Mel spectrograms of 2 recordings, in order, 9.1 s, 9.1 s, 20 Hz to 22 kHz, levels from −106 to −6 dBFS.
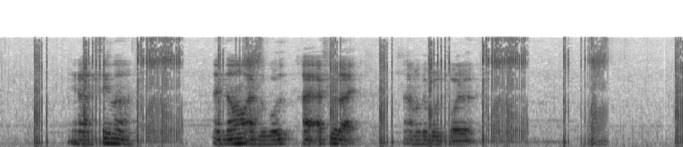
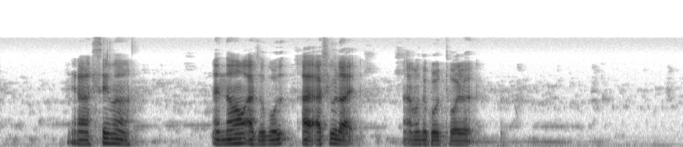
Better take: second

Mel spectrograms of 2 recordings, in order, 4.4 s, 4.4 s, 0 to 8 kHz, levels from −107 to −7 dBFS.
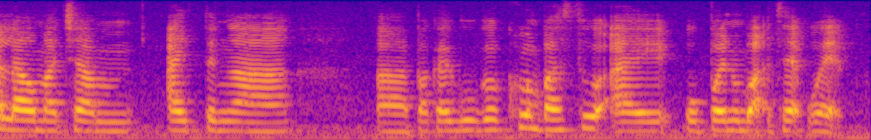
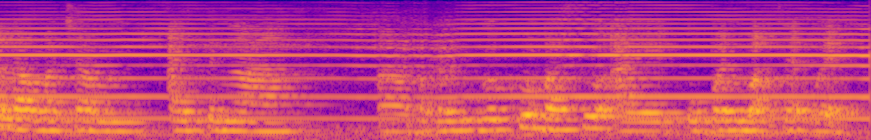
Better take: first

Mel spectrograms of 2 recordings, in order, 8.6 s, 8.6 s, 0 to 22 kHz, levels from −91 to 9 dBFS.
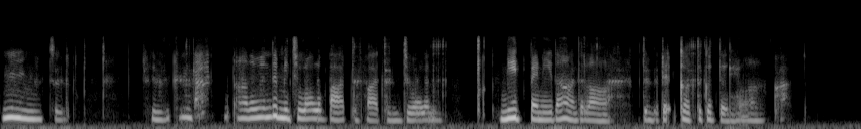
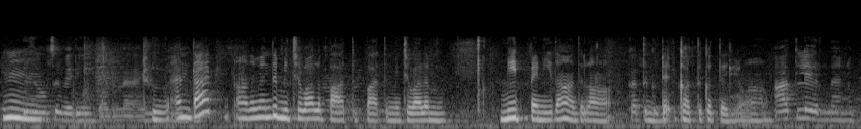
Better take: second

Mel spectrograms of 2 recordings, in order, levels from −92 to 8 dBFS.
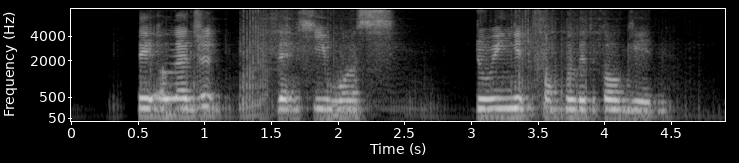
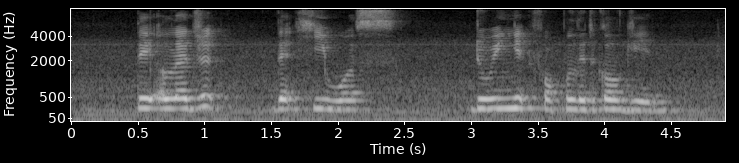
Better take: second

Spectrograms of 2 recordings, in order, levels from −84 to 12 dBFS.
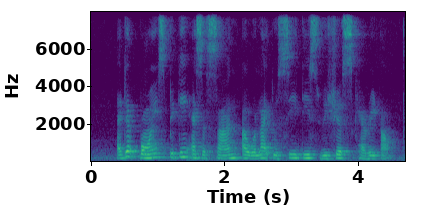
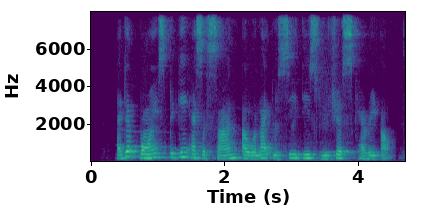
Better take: first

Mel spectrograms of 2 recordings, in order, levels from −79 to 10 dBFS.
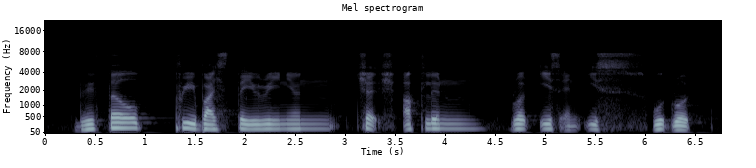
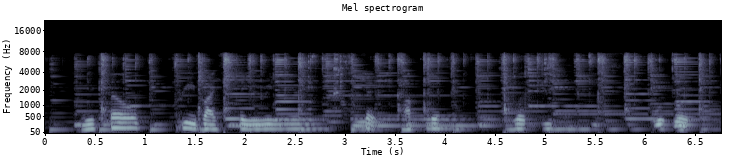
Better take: first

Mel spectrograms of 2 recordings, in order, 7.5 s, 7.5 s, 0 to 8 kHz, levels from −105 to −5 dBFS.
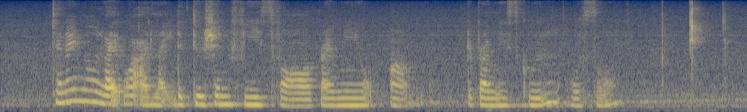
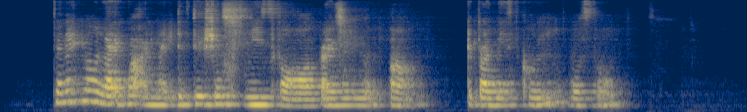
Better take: first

